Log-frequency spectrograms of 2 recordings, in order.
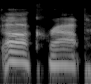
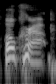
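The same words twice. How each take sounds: First: It is said in a calm, casual tone. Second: It is said in a panicked, alarmed tone. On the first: The situation is routine and manageable. "where you're just kinda like" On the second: The situation feels like a real emergency. "instead of like"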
